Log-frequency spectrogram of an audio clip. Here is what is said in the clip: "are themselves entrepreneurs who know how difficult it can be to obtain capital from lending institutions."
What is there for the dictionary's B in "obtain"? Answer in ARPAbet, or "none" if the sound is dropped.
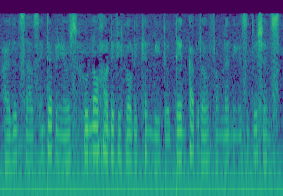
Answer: none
